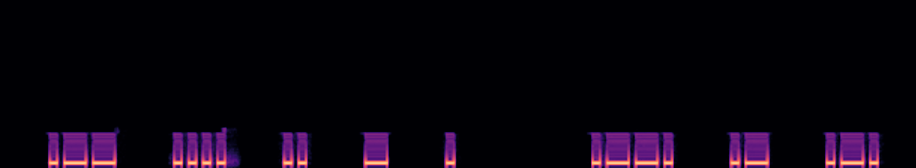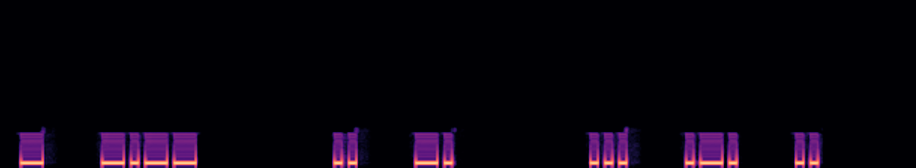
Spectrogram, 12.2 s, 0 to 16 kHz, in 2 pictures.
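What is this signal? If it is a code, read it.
Morse code, heard as a keyed tone, about 25 wpm, spaced as for 15 wpm, 550 Hz. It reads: WHITE PARTY IN SRI
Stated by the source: News headlines sent as Morse practice at 15.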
